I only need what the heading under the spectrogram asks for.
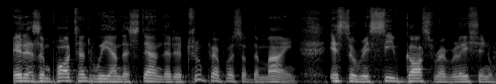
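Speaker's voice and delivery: ordinary talk, nothing marked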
